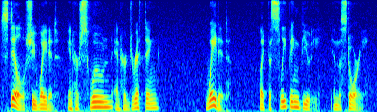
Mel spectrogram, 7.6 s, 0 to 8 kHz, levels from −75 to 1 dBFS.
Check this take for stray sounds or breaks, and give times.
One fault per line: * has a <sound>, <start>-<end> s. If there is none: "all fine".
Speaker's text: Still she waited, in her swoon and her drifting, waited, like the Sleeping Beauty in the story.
all fine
